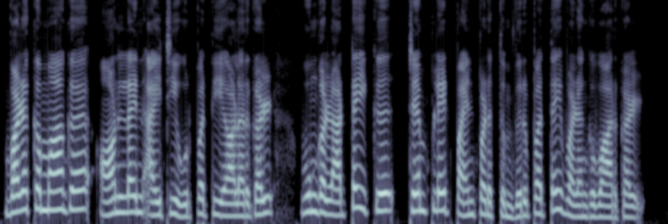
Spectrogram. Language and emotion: Tamil, neutral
